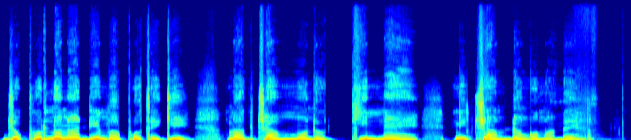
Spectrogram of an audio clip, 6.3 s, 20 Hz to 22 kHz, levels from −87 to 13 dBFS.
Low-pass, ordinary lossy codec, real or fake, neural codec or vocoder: none; none; fake; codec, 44.1 kHz, 3.4 kbps, Pupu-Codec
